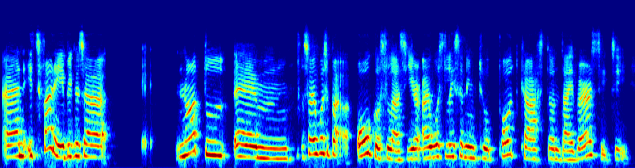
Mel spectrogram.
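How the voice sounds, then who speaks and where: Female guest from Venezuela, Spanish first language, slightly high pitch, halting delivery, dull lo-fi recording. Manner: hesitant, many fillers and restarts. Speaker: guest, professional trainer and mentor. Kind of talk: interview conversation.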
